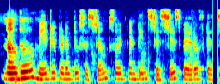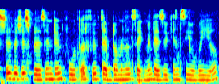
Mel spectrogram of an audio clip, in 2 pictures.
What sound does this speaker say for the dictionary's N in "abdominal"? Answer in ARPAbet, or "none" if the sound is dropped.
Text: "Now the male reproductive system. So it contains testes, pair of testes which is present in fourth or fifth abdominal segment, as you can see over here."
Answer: N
